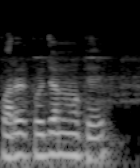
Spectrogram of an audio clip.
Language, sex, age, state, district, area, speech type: Bengali, male, 18-30, West Bengal, Uttar Dinajpur, urban, spontaneous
